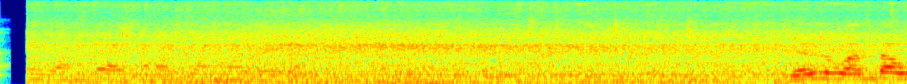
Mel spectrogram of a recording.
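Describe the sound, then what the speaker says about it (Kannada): Continuous rain falls over Chikkamagaluru town as a steady broad hiss with faint street noise beneath, and a voice briefly rises near the end. "ಮೂರು ದಿನಗಳಿಂದ ನಿರಂತರವಾಗಿ ಸುರಿಯುತ್ತಿರುವ ಮಳೆಯಿಂದ"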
